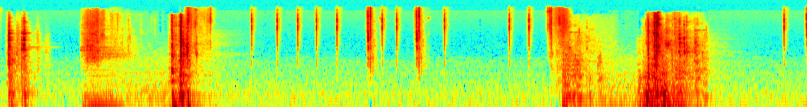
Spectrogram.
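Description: A soft whoosh sounds as a menu opens and closes.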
